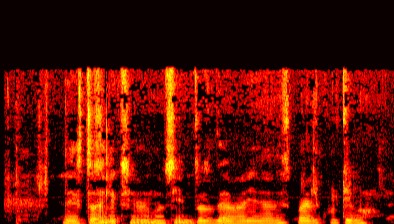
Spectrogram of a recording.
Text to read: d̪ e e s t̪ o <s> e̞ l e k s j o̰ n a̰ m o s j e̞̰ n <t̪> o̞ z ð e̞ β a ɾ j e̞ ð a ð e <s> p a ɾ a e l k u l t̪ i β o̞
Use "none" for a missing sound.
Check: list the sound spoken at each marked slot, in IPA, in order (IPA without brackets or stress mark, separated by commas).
s, t̪, s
